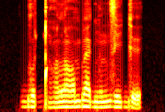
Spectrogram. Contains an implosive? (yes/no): no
